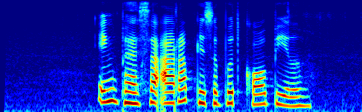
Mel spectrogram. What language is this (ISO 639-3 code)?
jav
